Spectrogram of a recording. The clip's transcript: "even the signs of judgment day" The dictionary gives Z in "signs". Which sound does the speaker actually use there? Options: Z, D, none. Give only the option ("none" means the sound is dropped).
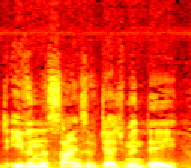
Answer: Z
